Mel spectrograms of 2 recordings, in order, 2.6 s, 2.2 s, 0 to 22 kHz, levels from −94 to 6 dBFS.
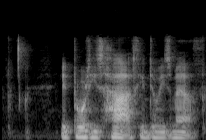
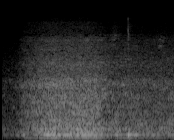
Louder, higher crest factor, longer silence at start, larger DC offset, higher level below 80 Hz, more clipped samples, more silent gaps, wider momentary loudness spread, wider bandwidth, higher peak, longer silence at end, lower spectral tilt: first, -27 LUFS vs -41 LUFS; first, 24 dB vs 16 dB; first, 0.2 s vs 0.05 s; neither; first, -44 dBFS vs -62 dBFS; neither; neither; first, 20 LU vs 10 LU; second, 7.6 kHz vs 13 kHz; first, -4 dBFS vs -26 dBFS; first, 0.15 s vs 0 s; about the same, -6 dB/octave vs -5.5 dB/octave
